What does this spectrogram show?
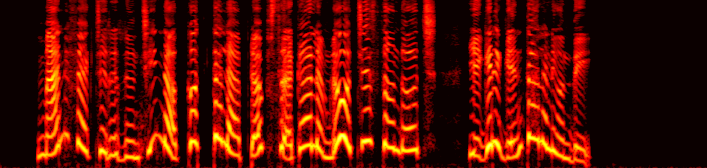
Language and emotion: Telugu, happy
